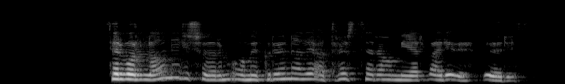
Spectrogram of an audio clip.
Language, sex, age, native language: Icelandic, female, 70-79, Icelandic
